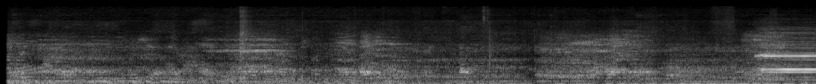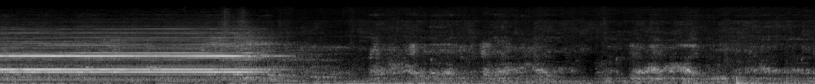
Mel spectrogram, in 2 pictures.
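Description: Animatronic zombie prop's sound effects: groans and voice-like sounds, then a loud, steady wail held for about five seconds in the middle.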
